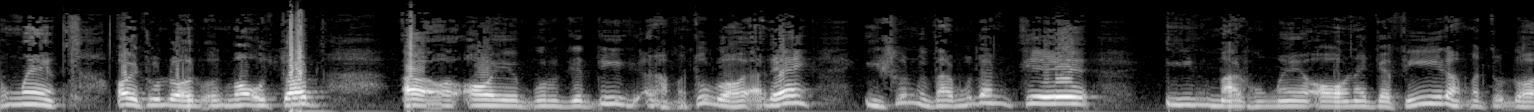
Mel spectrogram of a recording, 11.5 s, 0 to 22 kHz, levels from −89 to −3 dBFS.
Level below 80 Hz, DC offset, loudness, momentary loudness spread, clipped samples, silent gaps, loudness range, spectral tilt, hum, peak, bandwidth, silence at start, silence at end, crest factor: -52 dBFS; under 0.1%; -18 LUFS; 15 LU; under 0.1%; none; 5 LU; -7 dB/octave; none; 0 dBFS; 16 kHz; 0 s; 0 s; 18 dB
